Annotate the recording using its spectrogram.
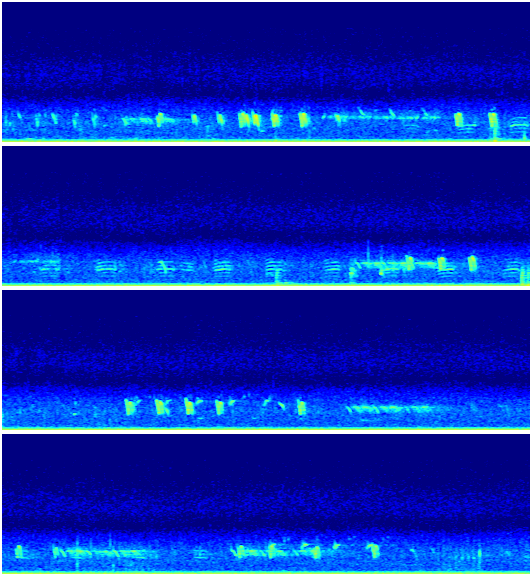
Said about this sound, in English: So recording some wild birds here.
